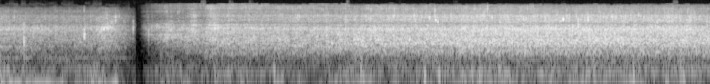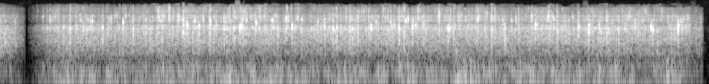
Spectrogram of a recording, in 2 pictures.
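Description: Pakoras frying in a pan of hot oil, a steady, dense crackling hiss close by that briefly cuts out twice, with no voices.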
